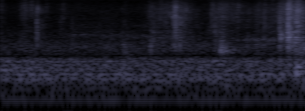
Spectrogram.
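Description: Faint rustling and crinkling of small plastic kit packets being handled, with a few brief soft crinkles in the second half.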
